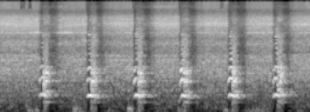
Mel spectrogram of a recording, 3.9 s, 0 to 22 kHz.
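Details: Indoor police dog barking at a vacuum cleaner, six punchy barks in an even rhythm, roughly one every 0.6 seconds, with a constant appliance drone behind them.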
